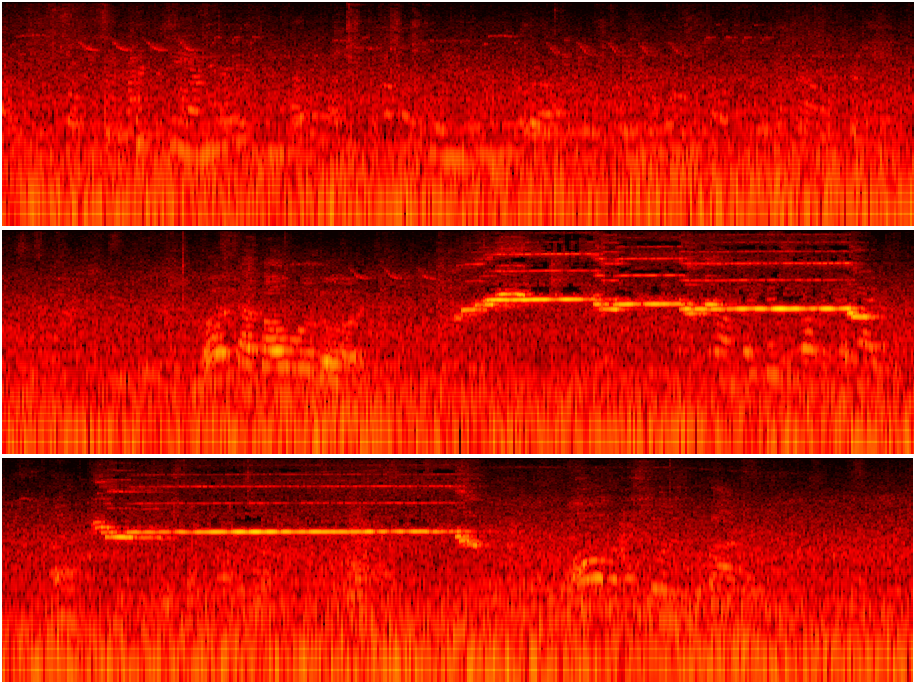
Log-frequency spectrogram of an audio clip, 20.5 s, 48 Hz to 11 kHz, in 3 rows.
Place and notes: {"title": "R. 5 de Outubro, Buarcos, Portugal - Amolador at Figueira da Foz", "date": "2022-07-25 16:31:00", "description": "Amolador at Figueira da Foz, Portugal. A man riding a specially adapted bicycle to sharpen knives stops to sharpen a knife in front of a restaurant.\nLocals recognise the calling sound of the flute and gather around the \"Amolador\" (knife grinder)", "latitude": "40.16", "longitude": "-8.88", "altitude": "17", "timezone": "Europe/Lisbon"}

